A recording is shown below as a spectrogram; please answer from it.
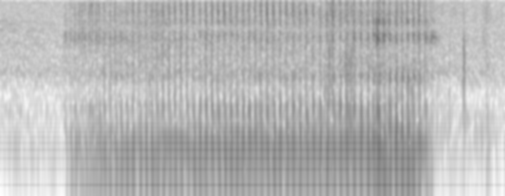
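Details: Sleeping English Bulldog, said to usually snore like a tractor, gives one long rattling breath of about three seconds indoors: low, rough and fluttering with rapid even pulses, then quiet.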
